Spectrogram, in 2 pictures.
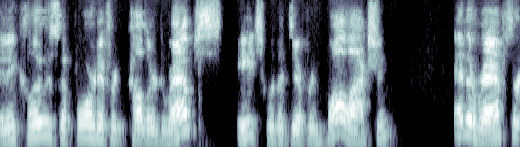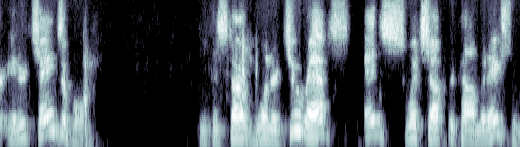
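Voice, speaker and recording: Speaking at a moderate pace with lively intonation, a man is heard over a quiet background. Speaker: toy demonstrator. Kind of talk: product demonstration. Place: home room.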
